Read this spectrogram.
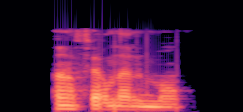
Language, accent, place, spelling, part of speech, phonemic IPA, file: French, France, Lyon, infernalement, adverb, /ɛ̃.fɛʁ.nal.mɑ̃/, LL-Q150 (fra)-infernalement.wav
- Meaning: infernally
